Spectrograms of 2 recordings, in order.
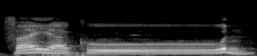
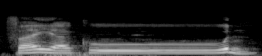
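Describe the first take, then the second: First: The word stops on the consonant, vowel lengthened. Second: The word stops on the consonant, vowel lengthened.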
